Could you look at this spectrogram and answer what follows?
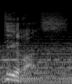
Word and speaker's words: teras: Un prodige vient du mot grec teras. Teras. Teras s'écrit T-E-R-A-S.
